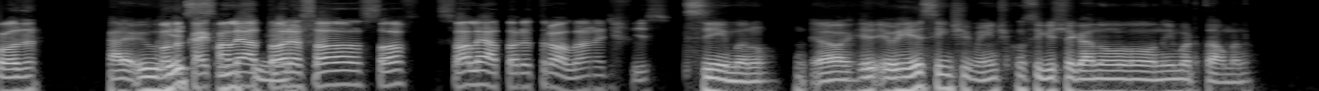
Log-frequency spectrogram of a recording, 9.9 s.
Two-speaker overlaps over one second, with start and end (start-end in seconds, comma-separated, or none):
1.1-2.4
